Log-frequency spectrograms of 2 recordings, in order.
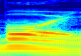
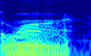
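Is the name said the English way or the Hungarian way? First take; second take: English way; Hungarian way. First: It is said like the English word board. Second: It is said with the Hungarian vowel sound. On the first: The speaker calls it wrong. "y'all technically aren't saying it correctly" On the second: The speaker calls it right. "It really is really pronounced"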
